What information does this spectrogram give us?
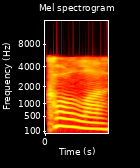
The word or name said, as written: Kola Peninsula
